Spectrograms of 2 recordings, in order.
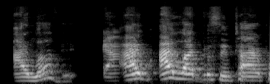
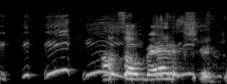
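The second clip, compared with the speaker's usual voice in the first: high, slow words through laughter; real laughter breaking over the words; laughing; slower than usual. Real, not acted. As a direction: crack up while playfully complaining. Co-host cracks up, playful complaint.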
